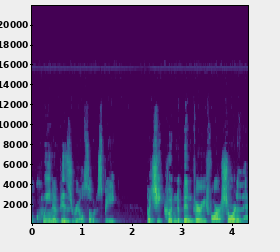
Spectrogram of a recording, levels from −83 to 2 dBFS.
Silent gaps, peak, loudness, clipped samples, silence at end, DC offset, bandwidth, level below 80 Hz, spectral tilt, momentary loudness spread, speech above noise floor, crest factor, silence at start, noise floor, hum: none; -6 dBFS; -25 LUFS; under 0.1%; 0 s; under 0.1%; 16.5 kHz; -76 dBFS; -3.5 dB/octave; 13 LU; 46 dB; 18 dB; 0 s; -70 dBFS; none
